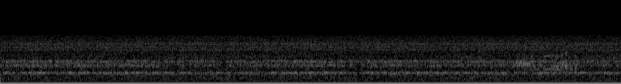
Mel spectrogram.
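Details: Steady low rumble of an idling engine or vehicle with broadband hiss throughout, no animal voices standing out.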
